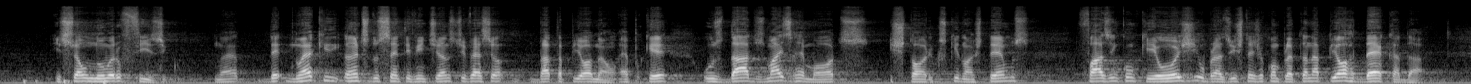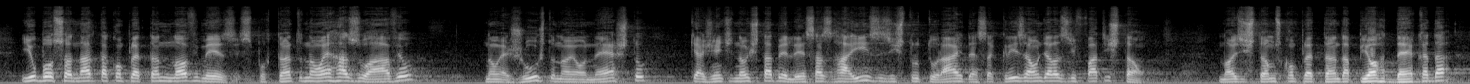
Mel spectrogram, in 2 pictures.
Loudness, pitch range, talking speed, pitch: -17 LUFS, 120-150 Hz, 155 wpm, 140 Hz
